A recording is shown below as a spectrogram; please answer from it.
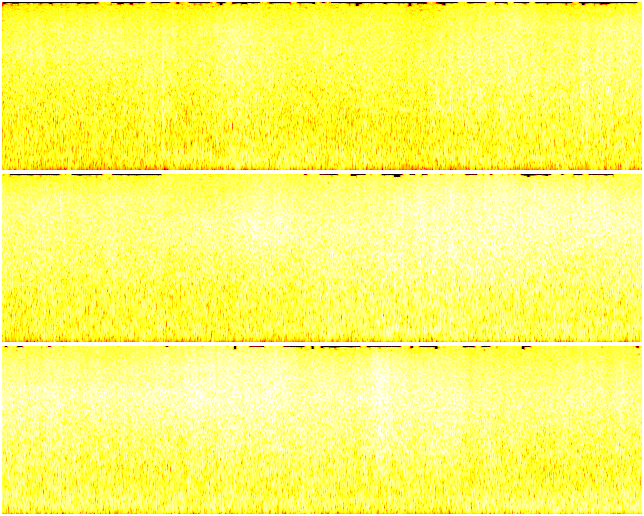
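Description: Surf and fast, rough inlet water washing against rocks: a steady rushing noise that grows a little louder about six seconds in.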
